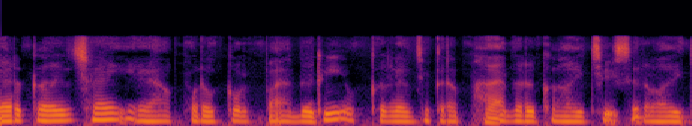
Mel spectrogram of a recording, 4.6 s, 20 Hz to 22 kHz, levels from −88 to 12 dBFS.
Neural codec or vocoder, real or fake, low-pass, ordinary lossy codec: codec, 16 kHz, 1 kbps, FreqCodec, larger model; fake; none; none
